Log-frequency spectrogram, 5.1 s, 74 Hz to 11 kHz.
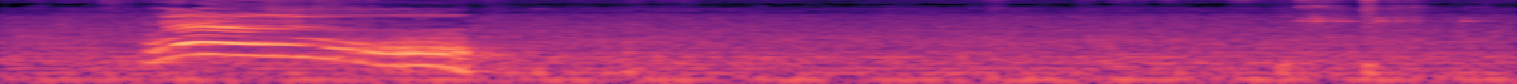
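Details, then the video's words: Mother cat giving birth to five kittens lets out one loud, wavering meow about a second long, falling in pitch at the end, followed by quiet room sound and a faint click. "cat giving birth of 5 kittens | meow bholi"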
